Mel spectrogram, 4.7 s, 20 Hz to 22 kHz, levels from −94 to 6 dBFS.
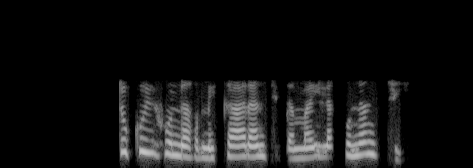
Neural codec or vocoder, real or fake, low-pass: vocoder, 22.05 kHz, 80 mel bands, WaveNeXt; fake; 3.6 kHz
